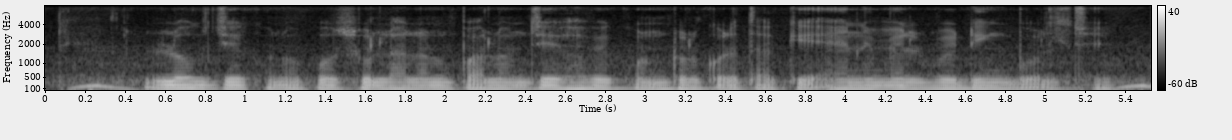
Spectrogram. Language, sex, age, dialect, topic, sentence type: Bengali, male, 18-24, Western, agriculture, statement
